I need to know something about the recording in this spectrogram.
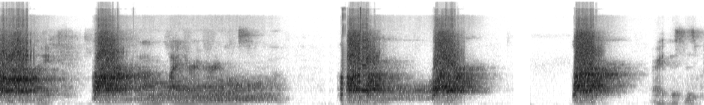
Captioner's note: dog barks; dog barks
